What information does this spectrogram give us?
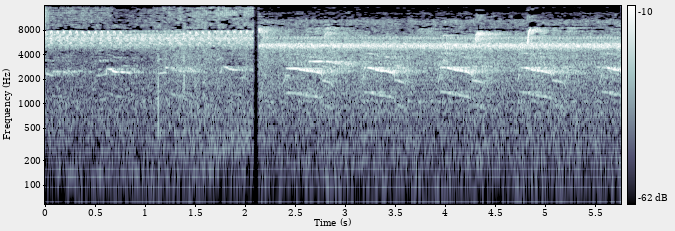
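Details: Red-shouldered hawk calling: after a short gap, a run of loud, slurred, downward-sliding screams repeated about twice a second, over a steady high insect drone.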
